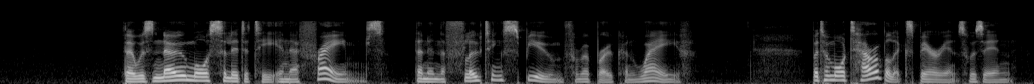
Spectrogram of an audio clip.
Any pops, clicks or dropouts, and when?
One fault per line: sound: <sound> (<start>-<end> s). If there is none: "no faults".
no faults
